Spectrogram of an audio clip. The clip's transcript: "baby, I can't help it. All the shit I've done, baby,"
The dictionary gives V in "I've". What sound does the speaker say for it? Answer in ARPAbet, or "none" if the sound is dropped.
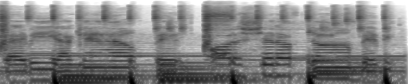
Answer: P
